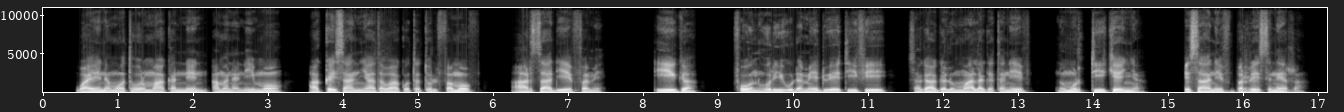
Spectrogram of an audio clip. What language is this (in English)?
Oromo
